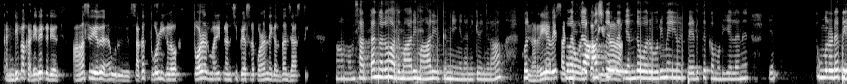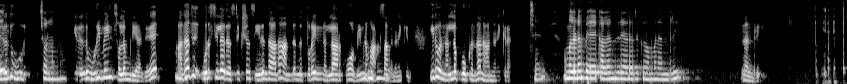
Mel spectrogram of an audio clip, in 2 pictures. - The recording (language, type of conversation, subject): Tamil, podcast, ஒரு ஆசிரியை உங்கள் வாழ்க்கையில் பெரும் தாக்கத்தை ஏற்படுத்தினாரா?
- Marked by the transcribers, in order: mechanical hum; static; distorted speech; in English: "ரெஸ்ட்ரிக்ஷன்ஸ்"; tapping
